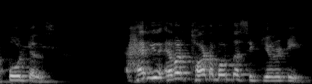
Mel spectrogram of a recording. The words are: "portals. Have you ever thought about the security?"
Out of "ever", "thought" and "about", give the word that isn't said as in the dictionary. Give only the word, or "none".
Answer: thought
